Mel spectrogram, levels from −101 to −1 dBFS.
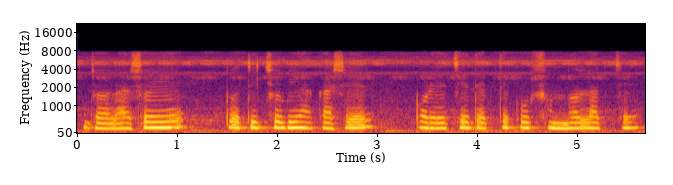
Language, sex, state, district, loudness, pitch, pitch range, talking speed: Bengali, female, Assam, Hailakandi, -14 LUFS, 200 Hz, 190-210 Hz, 85 wpm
